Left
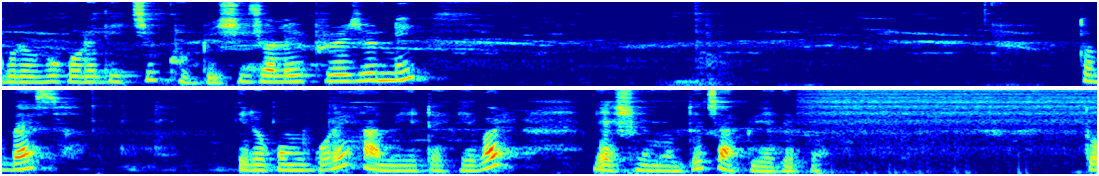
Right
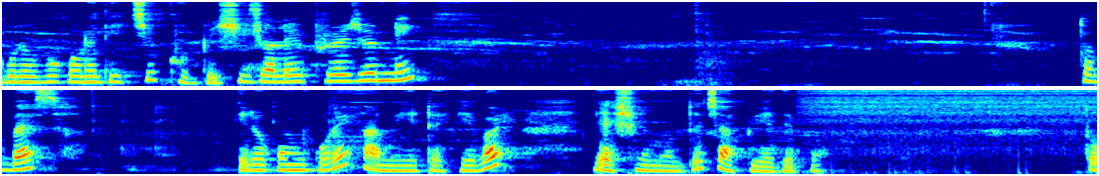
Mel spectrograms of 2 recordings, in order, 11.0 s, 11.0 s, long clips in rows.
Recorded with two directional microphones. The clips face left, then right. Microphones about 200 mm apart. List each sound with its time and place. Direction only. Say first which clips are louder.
0.2 s speech: right 3 dB; 15° right (ahead or behind)
5.4 s speech: right 2 dB; 20° right (ahead or behind)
